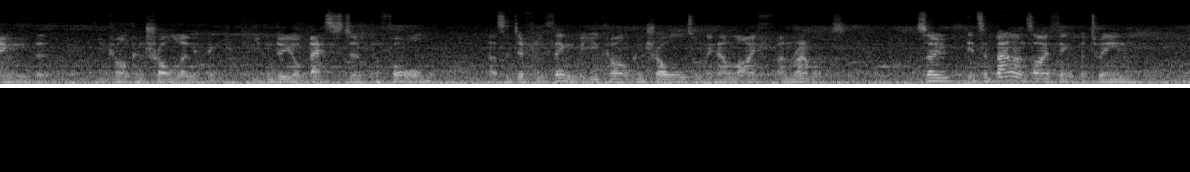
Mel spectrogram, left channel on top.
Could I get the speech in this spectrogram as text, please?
that you can't control anything. You can do your best to perform, that's a different thing, but you can't control ultimately how life unravels. So it's a balance, I think, between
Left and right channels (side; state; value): right; silent; digital silence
